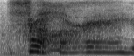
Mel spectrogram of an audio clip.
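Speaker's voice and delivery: long, high holler; drunken-style yell. Shown as a demonstration. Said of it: "I just yell at the top of my lungs".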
